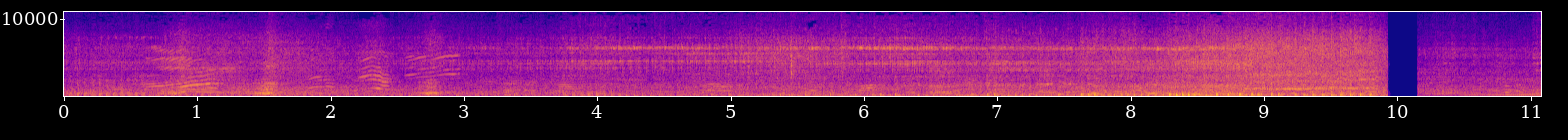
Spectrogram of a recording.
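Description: A motorcycle engine idles and revs up loudly.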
